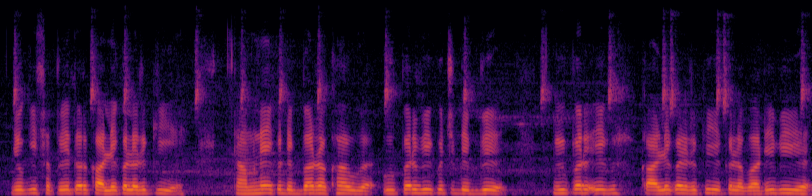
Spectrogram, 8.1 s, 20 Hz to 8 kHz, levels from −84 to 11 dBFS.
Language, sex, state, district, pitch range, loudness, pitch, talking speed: Hindi, male, Chhattisgarh, Raigarh, 140-150 Hz, -23 LUFS, 145 Hz, 190 wpm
